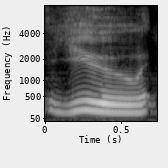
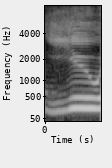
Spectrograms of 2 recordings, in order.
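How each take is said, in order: First: Said in the usual way. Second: "you" hit harder and higher; emphatic you. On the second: Shown as a demonstration. Preacher demonstrating the Greek emphasis on "you". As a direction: lean hard into "you" to show its force. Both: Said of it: "em-, is emphatic".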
